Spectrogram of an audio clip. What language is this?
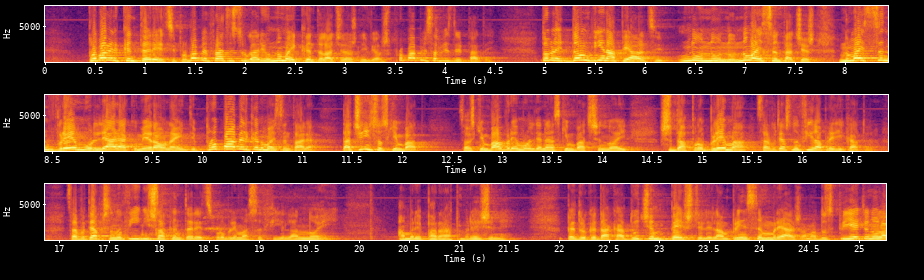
Romanian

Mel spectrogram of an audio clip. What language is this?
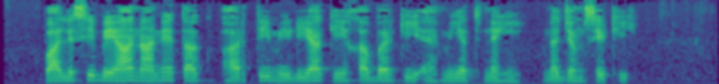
Urdu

